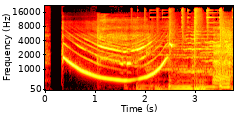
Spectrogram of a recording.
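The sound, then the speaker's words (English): A loud, pure-toned slide whistle swoops down in pitch and then glides back up in one long, smooth curve, before giving way to a brief jumble of busier sounds. “But, I played the old slide whistle instead.”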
